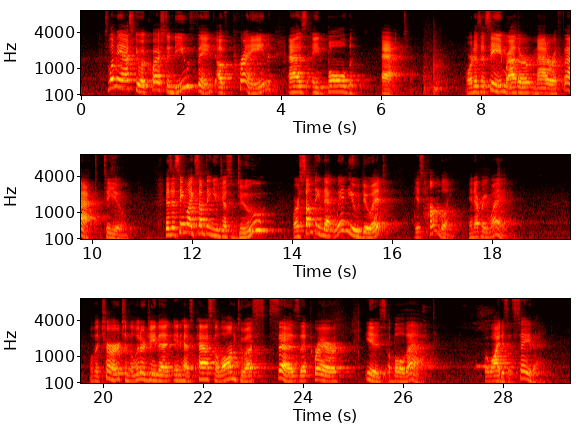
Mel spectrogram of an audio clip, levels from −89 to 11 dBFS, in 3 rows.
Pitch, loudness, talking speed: 165 Hz, -29 LUFS, 145 wpm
